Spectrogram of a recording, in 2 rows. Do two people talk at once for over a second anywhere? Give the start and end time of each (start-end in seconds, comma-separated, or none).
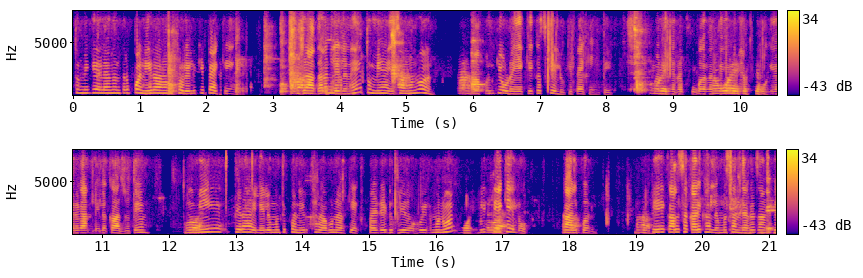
8.4-10.5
